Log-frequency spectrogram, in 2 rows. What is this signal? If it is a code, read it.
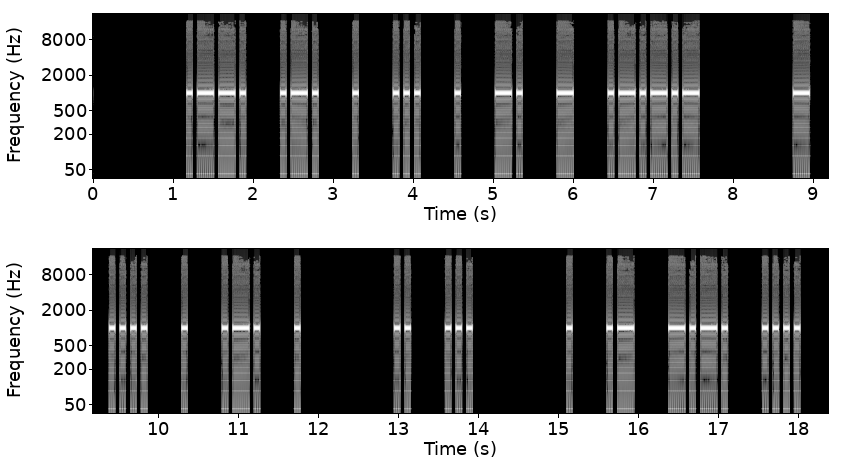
Morse code, heard as a keyed tone, about 18 wpm, spaced as for 12 wpm, 1000 Hz. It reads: PRESENT. THERE IS EACH
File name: qotdfiles / 12wpm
